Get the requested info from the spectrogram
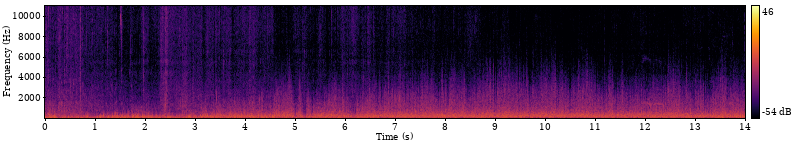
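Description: Wind buffeting the microphone out on open water: a loud, steady low rumble, with a few brief crackles in the first few seconds.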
